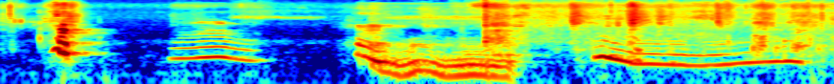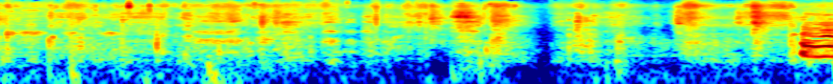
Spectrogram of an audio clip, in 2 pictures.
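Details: Labrador Retriever arguing back at its owner, giving a series of drawn-out, wavering groans and grumbles with rising and falling pitch, one low rough growl, a man's voice in between, indoors.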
